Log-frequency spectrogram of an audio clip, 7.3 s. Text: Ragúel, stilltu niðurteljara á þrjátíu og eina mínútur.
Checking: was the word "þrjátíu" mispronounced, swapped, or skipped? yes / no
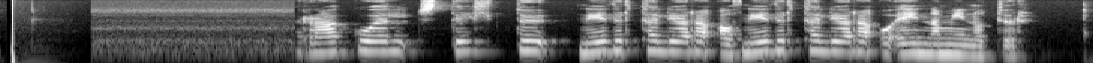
yes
